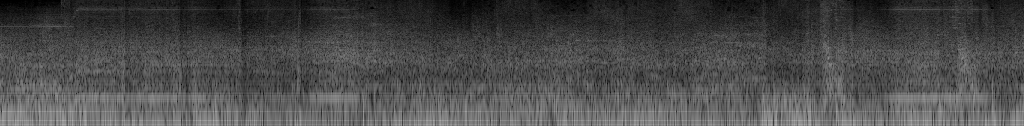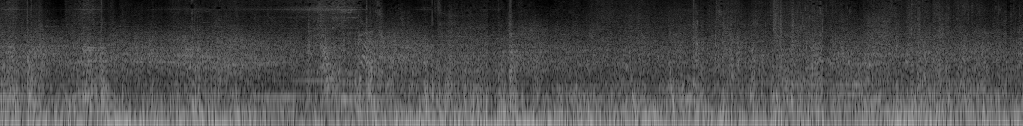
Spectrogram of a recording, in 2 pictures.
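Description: Gunfire and energy blasts crackle and explode rapidly.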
